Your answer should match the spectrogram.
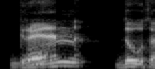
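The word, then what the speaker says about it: granddaughter: دوتر بمعنى حفيده جران دوتر احنا عندنا اتنين دي الدي الاولانيه قبلها حرف الان ساكن وبعدها حرف الدي ساكن ف طالما الدي قبلها ساكن وبعدها ساكن مش هننطق الدي الاولى انما الدي دي الثانيه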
